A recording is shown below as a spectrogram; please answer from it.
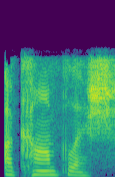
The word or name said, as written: accomplish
